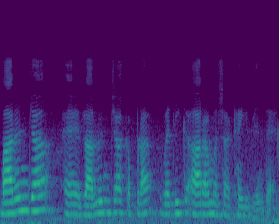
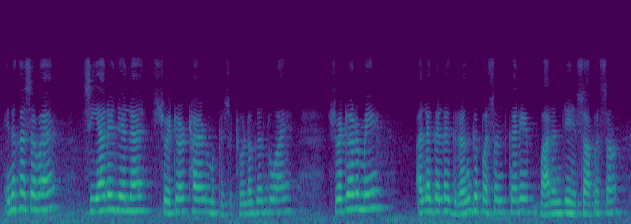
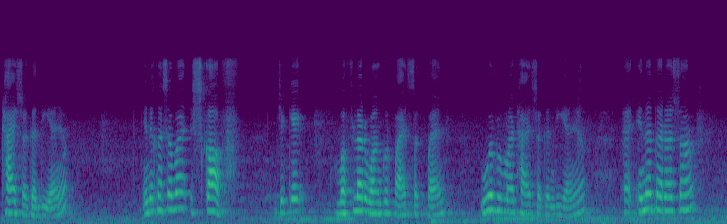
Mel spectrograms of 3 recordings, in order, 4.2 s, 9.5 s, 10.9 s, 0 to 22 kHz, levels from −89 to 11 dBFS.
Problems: constant background noise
